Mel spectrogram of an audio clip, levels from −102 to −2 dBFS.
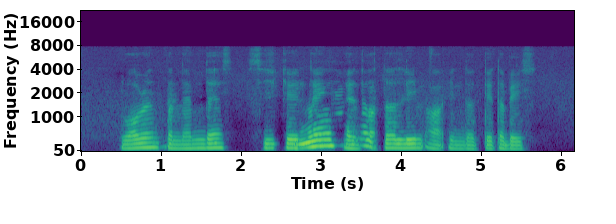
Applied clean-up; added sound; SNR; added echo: neural mask model Resemble Enhance denoiser.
